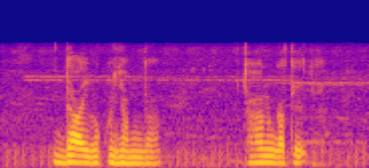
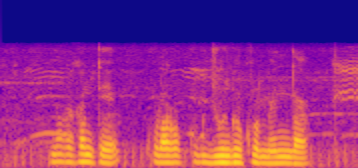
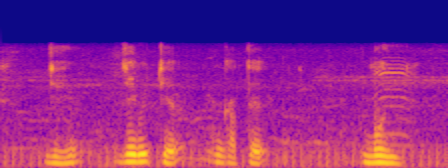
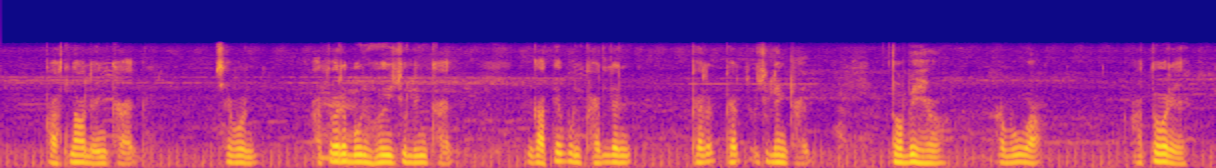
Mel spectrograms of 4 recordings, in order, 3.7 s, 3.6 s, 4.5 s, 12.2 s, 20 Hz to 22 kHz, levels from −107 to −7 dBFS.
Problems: constant background noise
